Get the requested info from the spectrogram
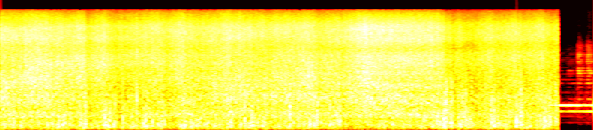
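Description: Ocean surf breaking and washing over rock ledges, a continuous surging rush, with wind buffeting the microphone. Near the end it cuts off abruptly and sustained synthesizer-like music begins.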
